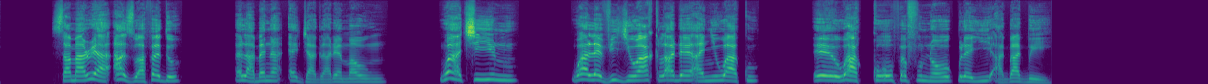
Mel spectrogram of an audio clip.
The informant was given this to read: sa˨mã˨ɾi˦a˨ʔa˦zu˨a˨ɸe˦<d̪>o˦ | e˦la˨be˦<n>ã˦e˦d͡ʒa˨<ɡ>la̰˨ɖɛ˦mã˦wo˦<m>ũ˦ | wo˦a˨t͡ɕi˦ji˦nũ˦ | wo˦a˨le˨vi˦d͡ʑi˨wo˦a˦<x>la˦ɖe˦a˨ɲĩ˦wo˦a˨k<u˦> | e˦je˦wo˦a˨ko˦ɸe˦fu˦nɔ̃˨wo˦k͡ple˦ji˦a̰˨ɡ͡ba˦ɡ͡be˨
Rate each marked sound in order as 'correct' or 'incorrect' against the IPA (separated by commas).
correct, correct, correct, incorrect, incorrect, correct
